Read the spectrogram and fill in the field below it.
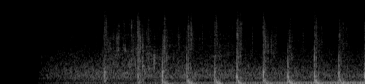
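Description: Footsteps slap quickly on pavement.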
